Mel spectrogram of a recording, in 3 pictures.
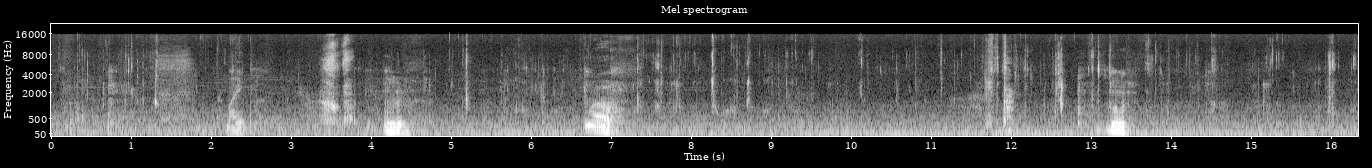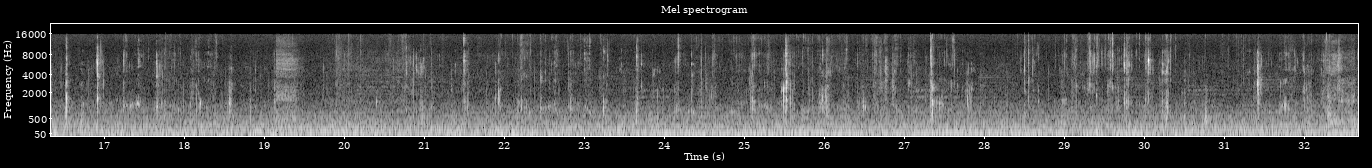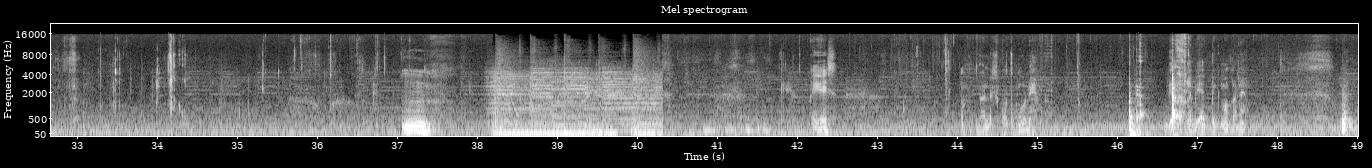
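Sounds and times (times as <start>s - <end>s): wet chewing: 0.0s - 1.5s, 4.6s - 19.2s, 19.8s - 37.0s, 42.6s - 47.0s.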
